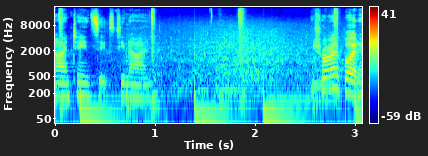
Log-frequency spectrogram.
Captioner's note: waves crashing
